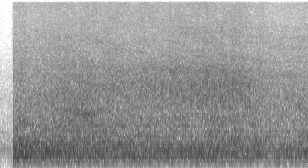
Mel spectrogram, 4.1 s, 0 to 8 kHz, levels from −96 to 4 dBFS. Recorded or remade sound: recorded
